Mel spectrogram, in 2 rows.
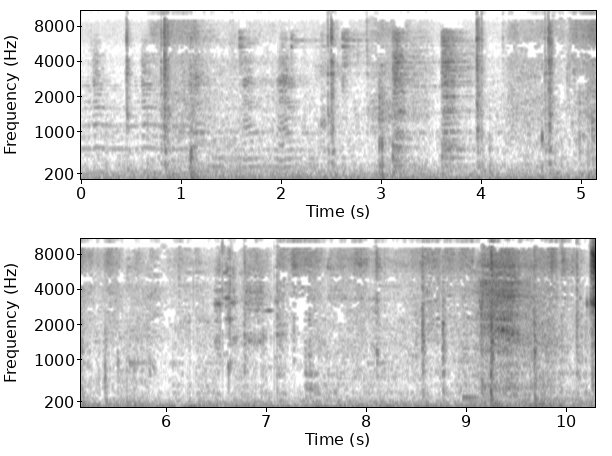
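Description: Faint cartoon soundtrack, music with sound effects, playing through a Tesla Model 3's cabin speakers, with scattered sharp clicks over a low steady hum.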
